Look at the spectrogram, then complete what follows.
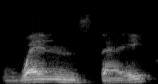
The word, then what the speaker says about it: Wednesday: right i'm witnessing hey let's repeat that it's only two syllables wednesday on wednesday mr own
